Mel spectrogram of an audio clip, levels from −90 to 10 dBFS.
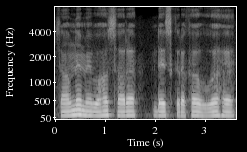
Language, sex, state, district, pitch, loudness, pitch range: Hindi, male, Jharkhand, Ranchi, 110 Hz, -16 LUFS, 105-110 Hz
